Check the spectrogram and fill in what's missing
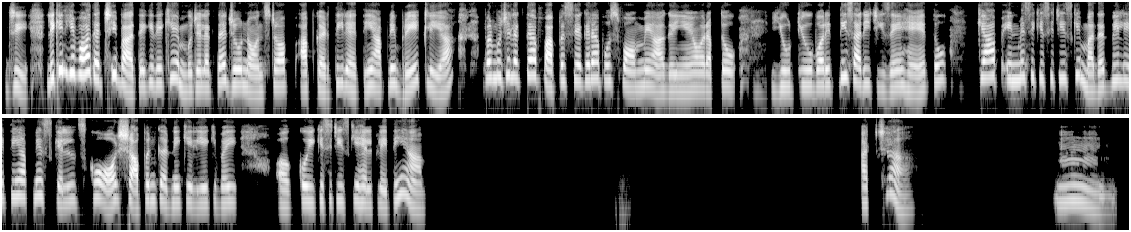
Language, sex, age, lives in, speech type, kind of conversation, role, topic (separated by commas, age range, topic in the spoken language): Hindi, female, 50-54, India, conversation, podcast, host, Boredom ko creativity mein badal kar tum kuch naya kaise seekhte ho?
